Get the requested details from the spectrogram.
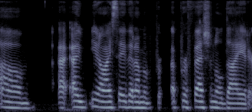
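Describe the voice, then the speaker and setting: A woman talks at a fairly slow pace in a fairly low pitch. She has a normal speaking voice. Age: 50s. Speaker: dentist and carnivore diet youtuber. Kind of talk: interview testimony.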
